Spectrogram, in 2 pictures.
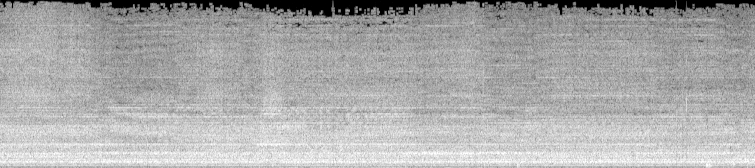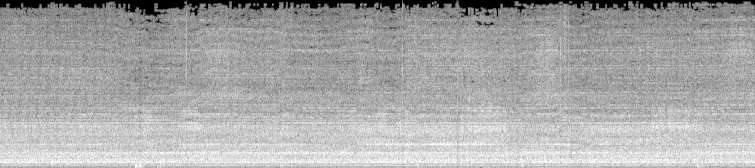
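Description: Handheld heat gun blowing steadily with a constant motor hum while it shrinks a plastic shrink band onto a bar of soap. Two faint clicks near the middle.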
